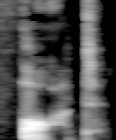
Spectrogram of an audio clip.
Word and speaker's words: thought: Thought, thought. Sounds like thought. Rhymes with caught, bought. Tip, the OUGH here sounds like aw.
